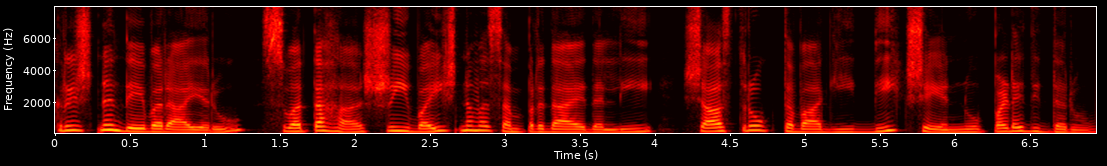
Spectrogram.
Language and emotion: Kannada, neutral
